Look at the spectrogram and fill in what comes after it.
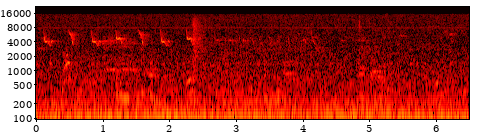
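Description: A songbird singing a quick run of short, high, downward-sweeping chirps for the first two seconds or so, then falling quiet, over a steady low rumble.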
